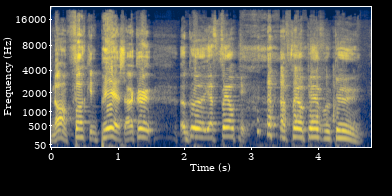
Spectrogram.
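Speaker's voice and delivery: loud, high slurred complaint through a bandage; imitating a drugged friend ranting; furious doped-up rant. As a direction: yell it groggy and outraged.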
